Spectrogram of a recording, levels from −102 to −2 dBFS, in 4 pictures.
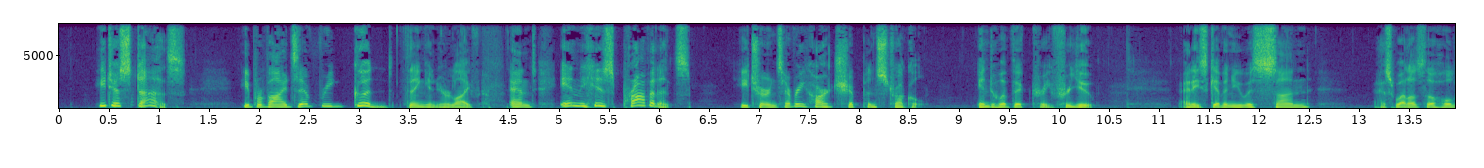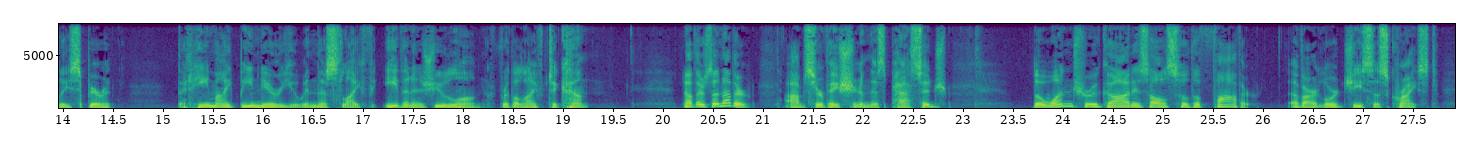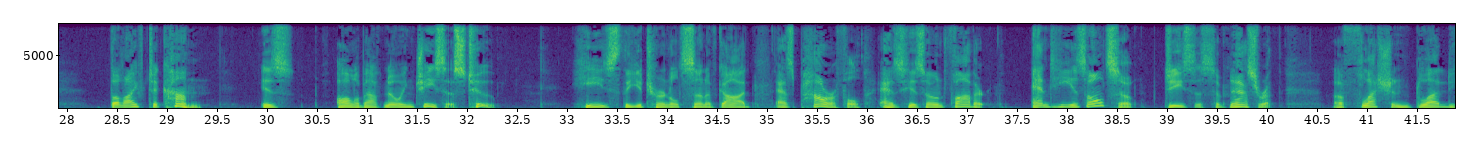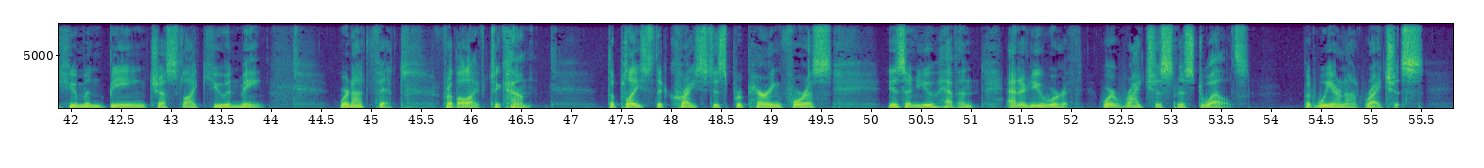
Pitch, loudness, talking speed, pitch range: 120 Hz, -22 LUFS, 160 wpm, 95-145 Hz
